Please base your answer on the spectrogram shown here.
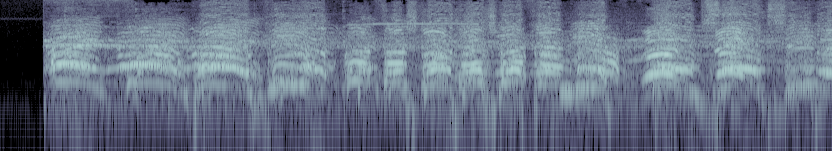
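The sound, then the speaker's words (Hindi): Protesters in Vienna, ringed by police, chant slogans against the far-right Freedom Party joining the government. A loud crowd chants together in rhythmic bursts of massed voices that rise and fall in a steady, repeating cadence. “Vienna में प्रदर्शनकारियों की आवाज सुन रहे थे आप”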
